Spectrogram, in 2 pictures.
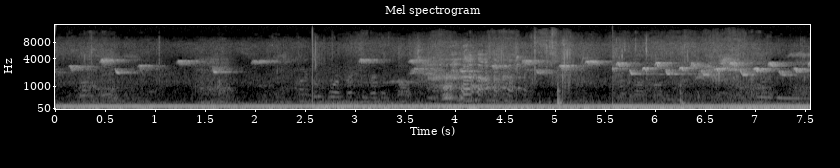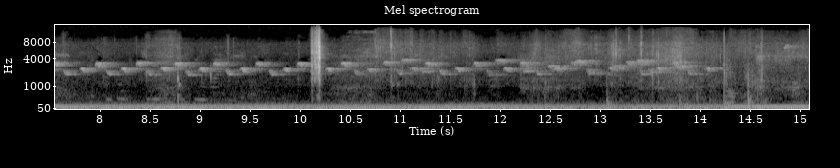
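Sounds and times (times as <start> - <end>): low steady hum: 0.0 - 15.0
camera shutter click: 10.1 - 10.3.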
